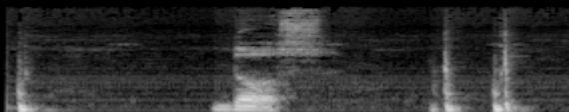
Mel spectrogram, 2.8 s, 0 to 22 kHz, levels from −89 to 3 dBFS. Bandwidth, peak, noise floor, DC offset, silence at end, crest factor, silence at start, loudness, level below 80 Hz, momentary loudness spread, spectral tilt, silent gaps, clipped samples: 16.5 kHz; -2 dBFS; -56 dBFS; under 0.1%; 0.25 s; 20 dB; 0.1 s; -20 LUFS; -44 dBFS; 16 LU; -6 dB/octave; none; under 0.1%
